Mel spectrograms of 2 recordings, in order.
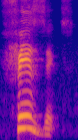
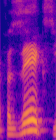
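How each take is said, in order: First: physics as FEE-ziks, FEE high and louder, end falling; stress on first syllable. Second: physics as fuh-ZEKS, end long and rising; stress on second syllable. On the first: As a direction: hit FEE, let ZIKS drop away. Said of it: "फिज के ऊपर stress है". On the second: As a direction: push the weight onto ZEKS in physics. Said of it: "x पे stress कर दिया". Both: Shown as a demonstration.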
